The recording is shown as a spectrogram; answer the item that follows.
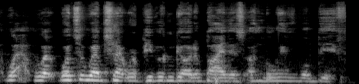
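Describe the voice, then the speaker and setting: A man hosting an interview, chiming in with quick agreements and eager follow-up questions. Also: a little high, steady tone, vocal fry, darkish tone, a little hiss or hum. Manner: frequent short agreements, eager. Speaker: podcast host. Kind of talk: casual interview.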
